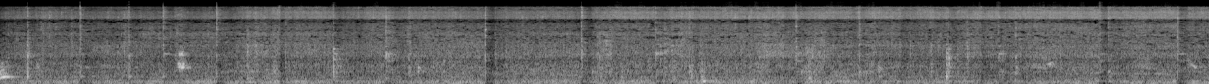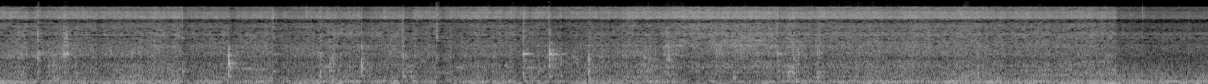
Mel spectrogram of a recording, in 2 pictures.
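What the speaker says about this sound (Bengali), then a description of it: "তিন থেকে চার মিনিট ডালটাকে ভালোভাবে ভেজে নেব" Steady sizzling and frying of lentils in a pan, with occasional scraping stirs, continuous and close for the whole stretch.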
